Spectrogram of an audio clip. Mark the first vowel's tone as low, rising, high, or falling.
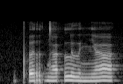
rising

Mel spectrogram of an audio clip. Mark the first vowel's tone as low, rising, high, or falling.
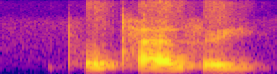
low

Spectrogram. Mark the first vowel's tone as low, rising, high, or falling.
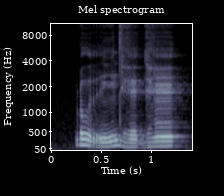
falling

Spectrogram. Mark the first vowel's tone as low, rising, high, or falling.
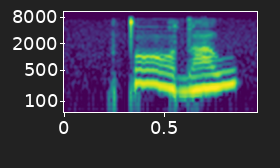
falling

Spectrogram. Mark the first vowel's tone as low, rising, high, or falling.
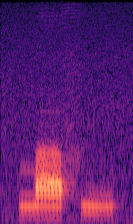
low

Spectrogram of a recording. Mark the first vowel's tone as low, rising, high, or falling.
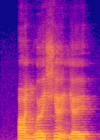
low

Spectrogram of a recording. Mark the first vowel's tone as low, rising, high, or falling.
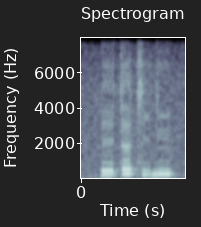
low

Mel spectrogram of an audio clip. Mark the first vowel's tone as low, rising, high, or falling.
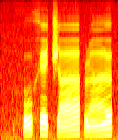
rising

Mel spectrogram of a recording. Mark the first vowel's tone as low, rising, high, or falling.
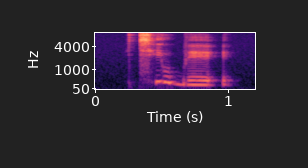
falling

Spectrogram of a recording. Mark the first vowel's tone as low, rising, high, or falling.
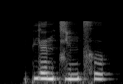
falling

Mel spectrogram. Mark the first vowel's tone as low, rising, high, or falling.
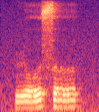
rising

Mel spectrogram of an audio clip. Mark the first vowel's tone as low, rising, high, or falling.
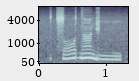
rising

